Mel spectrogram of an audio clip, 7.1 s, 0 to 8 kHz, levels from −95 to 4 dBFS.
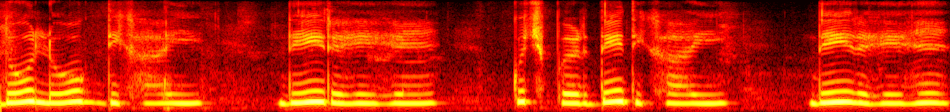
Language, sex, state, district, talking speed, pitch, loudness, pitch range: Hindi, female, Himachal Pradesh, Shimla, 100 wpm, 250 Hz, -15 LUFS, 240-265 Hz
